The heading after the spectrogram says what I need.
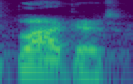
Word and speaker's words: blackguard: what is zoe put jenny how'd you say blaggard it is blaggard but so many people think it's spelt uh so it's big it's pronounced blackguard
